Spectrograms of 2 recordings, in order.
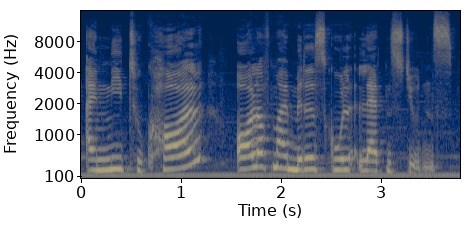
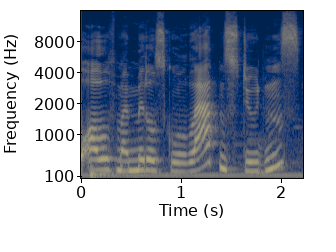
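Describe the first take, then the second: First: Call, all, middle, school with tongue-tip L; German light L. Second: All, middle, school with throaty L; dark English L. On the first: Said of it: "only the L part of the accent". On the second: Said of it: "instead of saying". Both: Shown as a demonstration.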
